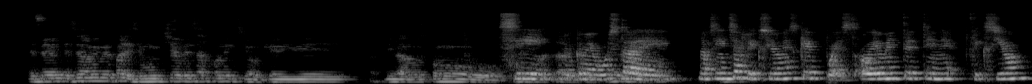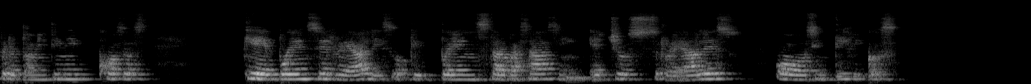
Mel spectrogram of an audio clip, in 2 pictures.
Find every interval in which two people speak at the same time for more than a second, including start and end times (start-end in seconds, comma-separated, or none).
5.0-6.7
